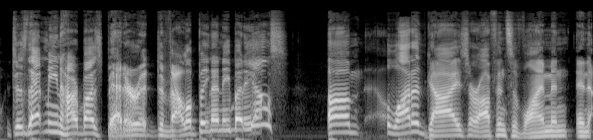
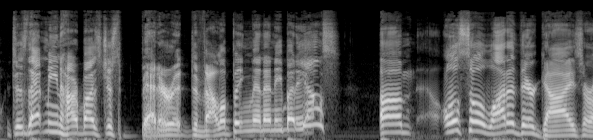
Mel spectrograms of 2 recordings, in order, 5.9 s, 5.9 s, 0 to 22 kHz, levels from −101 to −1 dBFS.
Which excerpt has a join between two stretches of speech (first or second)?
first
